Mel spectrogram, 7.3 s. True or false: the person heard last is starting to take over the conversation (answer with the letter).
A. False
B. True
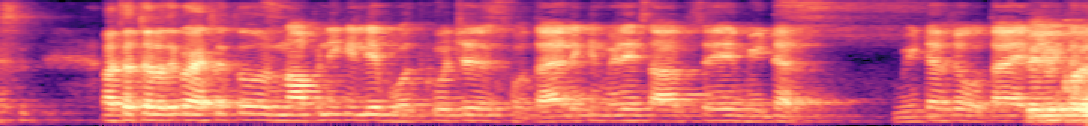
B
